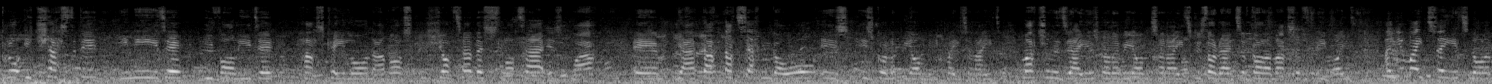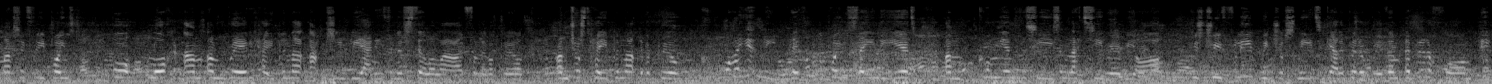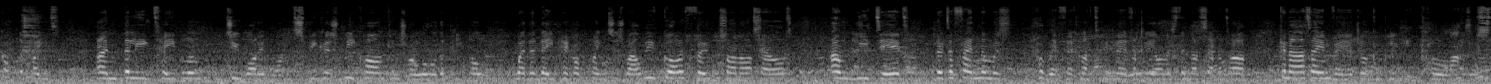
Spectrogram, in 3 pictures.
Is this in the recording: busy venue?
yes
